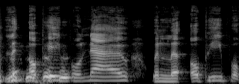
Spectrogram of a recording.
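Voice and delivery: sung Cockney urchin, high and drawn out; Cockney accent. Shown as a demonstration. Quoting Gavroche from Les Mis, Cockney accent. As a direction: sing it out in stage Cockney. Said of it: "I remember a Cockney accent".

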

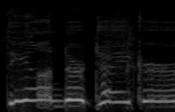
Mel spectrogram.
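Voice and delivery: very high, drawn-out wail; eerie falsetto ring introduction; Paul Bearer. Retold or imitated. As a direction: wail the name slowly like a wrestling manager. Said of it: "he'd be like".

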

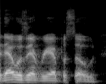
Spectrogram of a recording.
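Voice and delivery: normal talking voice

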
